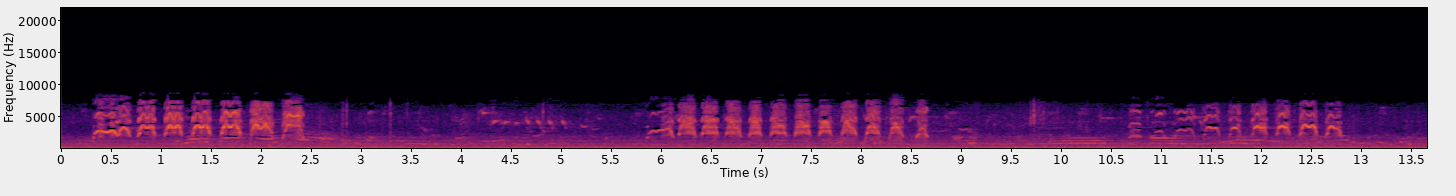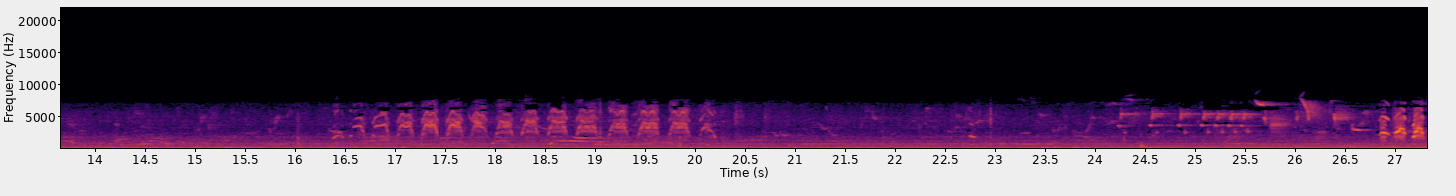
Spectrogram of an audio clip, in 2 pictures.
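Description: Young ospreys call in rapid, shrill chirping bursts close by.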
